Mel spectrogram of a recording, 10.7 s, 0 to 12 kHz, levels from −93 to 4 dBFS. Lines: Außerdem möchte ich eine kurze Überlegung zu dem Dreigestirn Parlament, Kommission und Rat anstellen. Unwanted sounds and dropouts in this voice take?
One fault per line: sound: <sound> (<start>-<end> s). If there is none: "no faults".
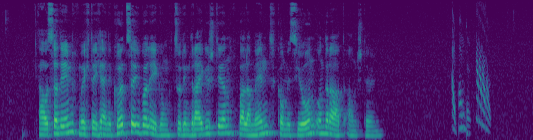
sound: chirp (9.0-9.8 s)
